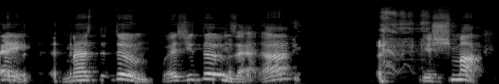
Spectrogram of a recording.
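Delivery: very high, put-on Italian New York accent. Asked by another speaker to say Dune in a New York accent; Italian New York accent. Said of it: "What kind of New York is that? Italian in New York?".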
